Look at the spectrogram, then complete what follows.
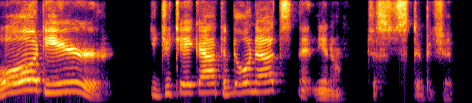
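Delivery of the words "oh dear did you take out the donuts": put-on semi-Canadian Midwest accent, very high and slow. Teasing his wife, mimicking the locals: put-on semi-Canadian accent. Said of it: "I do an imitation. ... that semi-Canadian accent".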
